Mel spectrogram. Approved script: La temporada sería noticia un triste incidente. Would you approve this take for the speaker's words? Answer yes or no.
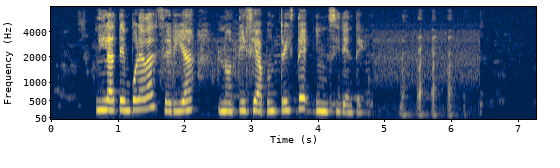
yes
